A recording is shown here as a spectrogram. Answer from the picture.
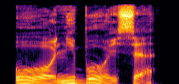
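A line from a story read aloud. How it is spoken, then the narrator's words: Breathed out. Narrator (Russian): выдохнул голос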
